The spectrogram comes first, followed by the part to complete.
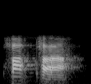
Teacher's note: when you say papa high to low that means good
